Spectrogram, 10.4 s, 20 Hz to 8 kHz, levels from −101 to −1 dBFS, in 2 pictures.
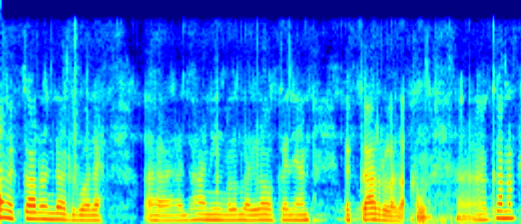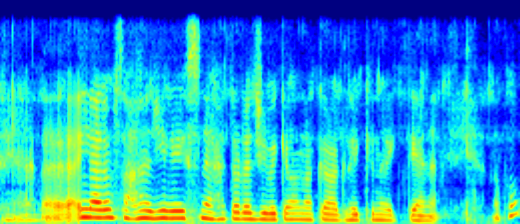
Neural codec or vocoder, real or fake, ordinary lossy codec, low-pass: codec, 16 kHz, 4.8 kbps, FACodec; fake; none; 7.2 kHz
